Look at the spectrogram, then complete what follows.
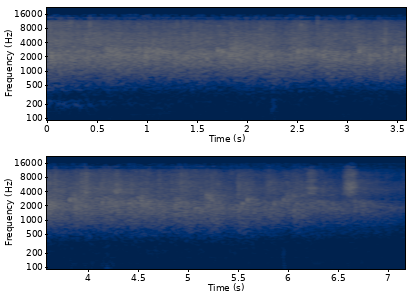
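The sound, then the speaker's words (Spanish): An audience at a sermon claps for the Holy Spirit, a dense sustained wash of many hands that holds loud for several seconds and then gradually tapers off toward the end. “Dile un aplauso al precioso Espíritu Santo.”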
